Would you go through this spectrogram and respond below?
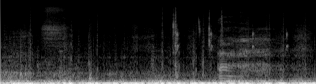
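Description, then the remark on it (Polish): A car rolls slowly out of a parking lot, its engine a steady low rumble heard from inside the cabin, with a few light clicks and knocks over the drone. “Mała tradycja się utarła, że większość moich podcastów prowadzę w samochodzie i zaczynam je w ogóle prowadzić w momencie, kiedy wyjeżdżam z parkingu.”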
